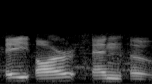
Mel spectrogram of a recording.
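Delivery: A R N O spelled letter by letter, slowly; spelling it out. Real, not acted. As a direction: spell out A R N O one letter at a time. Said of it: "Spell it for me, please".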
